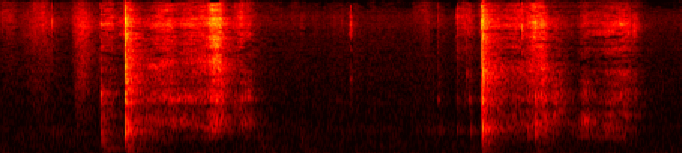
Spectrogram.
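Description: A spoon scrapes and clinks against the bottom of a pot of thick chocolate mixture, with two sharp knocks and a few shorter rasping strokes at an uneven pace, fairly close and with no voices.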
